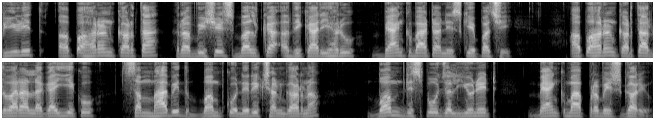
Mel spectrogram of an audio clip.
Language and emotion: Nepali, neutral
